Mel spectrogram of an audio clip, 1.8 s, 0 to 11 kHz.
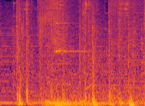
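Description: A horse in Red Dead Redemption 2 walking, with a few uneven hoof clops and thuds close by over a low rumble, no speech.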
